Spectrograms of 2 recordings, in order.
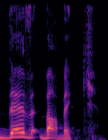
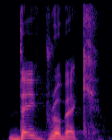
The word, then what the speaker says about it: Dave Brubeck: S'agit-il de Art Tatum, Kunz Basie ou Dave Barbech? Dave Brubeck. Bravo. Vous l'avez beaucoup mieux prononcé que moi.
